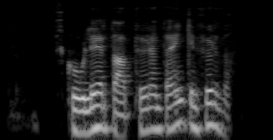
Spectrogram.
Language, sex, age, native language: Icelandic, male, 20-29, Icelandic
